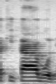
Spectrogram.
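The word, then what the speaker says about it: كتاب: Hati-hati dalam membaca kitabun. Ini huruf tanya dipanjangkan. Ya, kalau tidak dipanjangkan nanti bisa berubah arti.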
